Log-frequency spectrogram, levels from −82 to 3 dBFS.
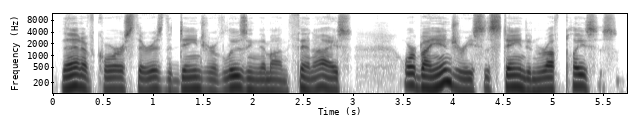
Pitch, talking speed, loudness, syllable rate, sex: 135 Hz, 210 wpm, -16 LUFS, 6.0 syllables/s, male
